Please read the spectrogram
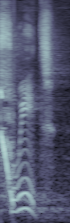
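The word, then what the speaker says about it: suite: room I Want The Suit room มัน ไม่ ใช่ ห้อง เก็บ สูตร นะ ครับ คุณ ผู้ ชม ห้อง สูต นะ ครับ ผม ที่ จริง แล้ว ต้อง เรียก ว่า Sweet s u i t e ครับ ส่วน พี่ น้อง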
